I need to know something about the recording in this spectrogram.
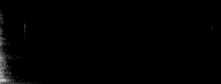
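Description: Near silence with a few faint, scattered clicks from a stylus on a tablet screen while words are handwritten.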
